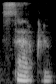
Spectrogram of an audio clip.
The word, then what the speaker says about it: cercle: Тож зверніть, будь ласка, увагу на вимову слова «cercle» – «с», адже далі йде «е», але «к» – «cercle», «centre», «corde», «arc».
